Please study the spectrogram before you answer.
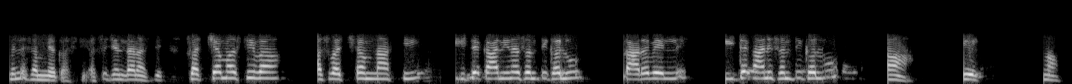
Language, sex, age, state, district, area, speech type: Sanskrit, female, 45-60, Maharashtra, Nagpur, urban, conversation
